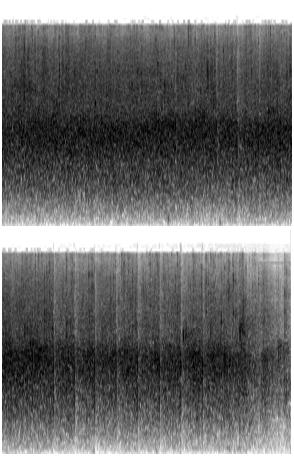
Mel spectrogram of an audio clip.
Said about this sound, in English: A round of applause?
